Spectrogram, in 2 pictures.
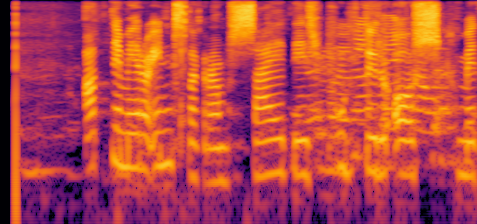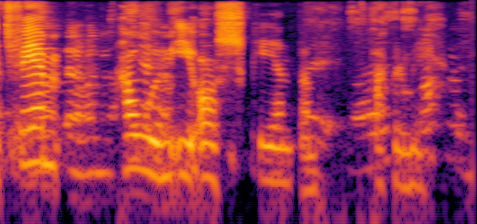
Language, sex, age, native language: Icelandic, female, 13, Icelandic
